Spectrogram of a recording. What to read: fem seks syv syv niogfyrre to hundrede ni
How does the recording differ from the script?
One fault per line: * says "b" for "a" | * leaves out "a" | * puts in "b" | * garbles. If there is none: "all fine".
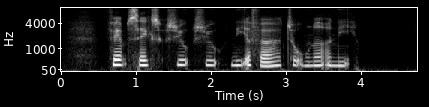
* puts in "og"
